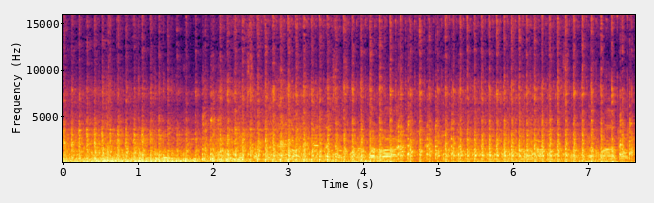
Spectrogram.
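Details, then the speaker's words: Mahindra Jeeto diesel at rough idle with loud, fast, steady tak-tak knocking; code P040300 EGR valve open load error; mechanic suspects EGR valve jammed, blocked, stuck open or with something caught inside; engine knocking. "ऐसा sound जो है एजीर जाम होने से भी आता है या एजी are बलक हो जाना जीर के अंदर कुछ फस जाना एजर ओपन रहना एजर ओपन रहन"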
